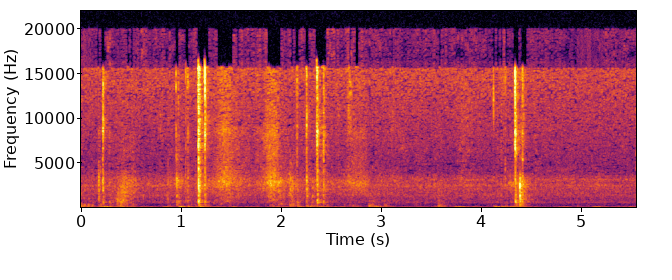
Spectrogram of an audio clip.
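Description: Typing on a computer keyboard in a Linux session: irregular bursts of close, crisp key clicks with brief pauses between, fairly quiet and with no voices.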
